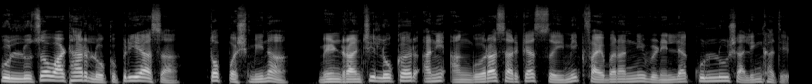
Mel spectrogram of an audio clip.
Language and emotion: Goan Konkani, neutral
